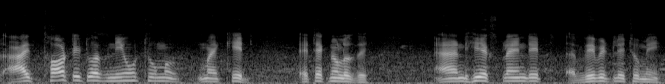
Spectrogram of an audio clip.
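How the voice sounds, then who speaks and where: A man with a Bangladeshi accent giving halting interview answers, searching for his words. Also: fairly high pitch. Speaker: internal medicine doctor. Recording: muffled sound with background noise.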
